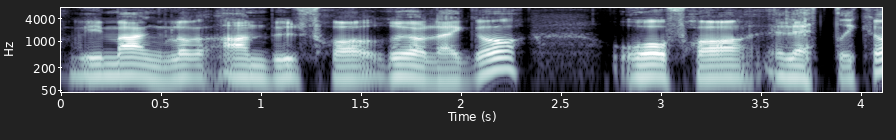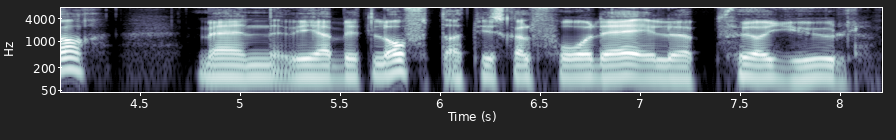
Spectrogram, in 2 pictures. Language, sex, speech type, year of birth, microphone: Norwegian, male, spontaneous, 1951, Shure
